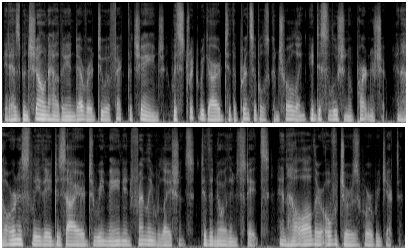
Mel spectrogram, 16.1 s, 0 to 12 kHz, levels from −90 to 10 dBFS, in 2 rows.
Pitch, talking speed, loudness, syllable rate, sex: 105 Hz, 160 wpm, -20 LUFS, 4.8 syllables/s, male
